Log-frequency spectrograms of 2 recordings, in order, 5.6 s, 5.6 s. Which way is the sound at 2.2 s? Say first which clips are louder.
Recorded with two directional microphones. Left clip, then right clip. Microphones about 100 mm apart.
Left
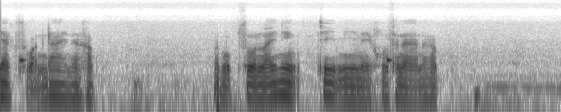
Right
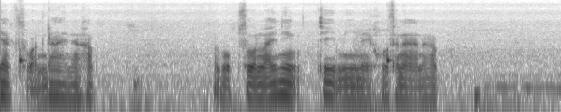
Left 3 dB; centre (ahead or behind).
